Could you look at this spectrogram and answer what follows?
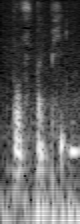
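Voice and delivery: soft unvoiced whisper of mock pity. Real, not acted. Sewist whispering sadly over a cut butterfly, hushed. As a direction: breathe it like a little eulogy for the fabric.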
